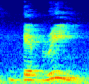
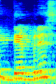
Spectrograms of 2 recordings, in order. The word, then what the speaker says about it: debris: तो इसी को हम लोग इंग्लिश में बोलते हैं guys डेबरी। डेबरी this spelling is डी ई बी आर आई एस। बट the pronunciation is डेबरी। डेबरी इसको आप लोगों ने डेबिस नहीं पढ़ना है।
